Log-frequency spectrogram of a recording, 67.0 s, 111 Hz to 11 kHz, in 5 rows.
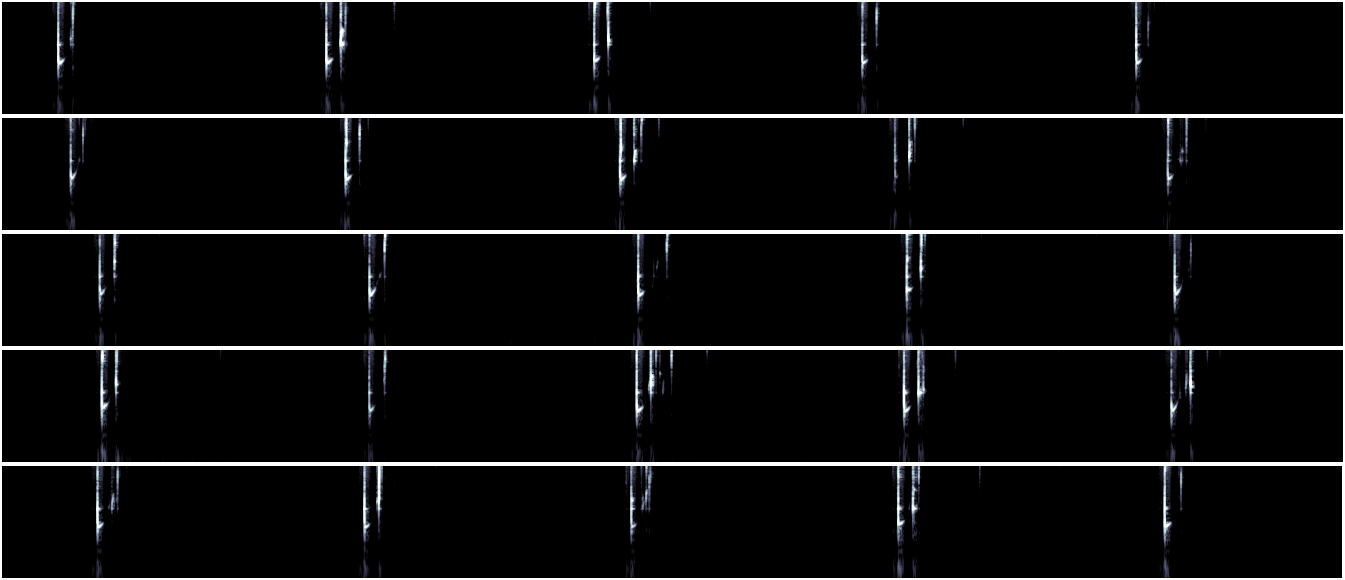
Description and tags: Drops of water falling at a relatively slow rate into a 2-cup glass measuring container with some water accumulated in it. Some background noise remains but has been reduced to a low level -- just add your own filtering and ambience or reverb. Seamless loop.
